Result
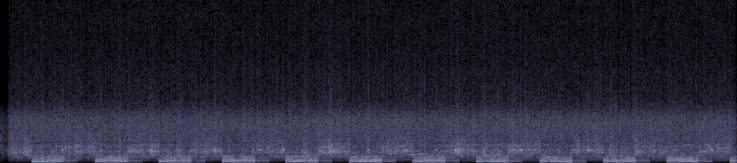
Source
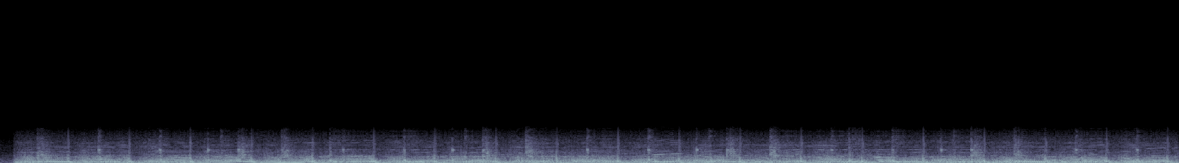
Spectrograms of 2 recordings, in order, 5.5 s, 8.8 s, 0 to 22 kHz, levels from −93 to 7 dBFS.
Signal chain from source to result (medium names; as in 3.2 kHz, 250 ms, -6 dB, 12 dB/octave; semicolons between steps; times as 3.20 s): CVSD coder 32 kbps; tilt EQ +4.5 dB/octave; band-stop 2.8 kHz, Q 21; reverse; upward compressor, threshold -36 dBFS; reverse; peak limiter -29.5 dBFS, peak gain reduction 10 dB; in parallel at -10 dB: bit crusher 7-bit; on the sum: saturation -36.5 dBFS, distortion -12 dB; tempo 1.6×; LFO high-pass square 2.1 Hz 290–1600 Hz; delay 105 ms -15 dB; trim +1 dB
